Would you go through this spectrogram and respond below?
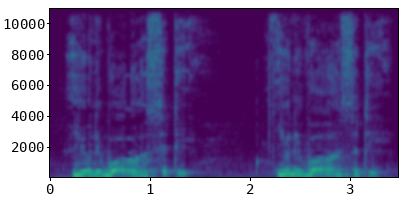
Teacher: one syllable a lower another one is little higher for example in the word university as i told you there are five syllables one syllable will be higher and the other four will be lower · the third one will will be very high and the first second and fourth fifth will be lowered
